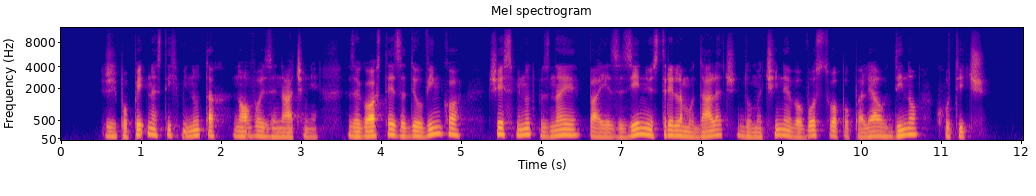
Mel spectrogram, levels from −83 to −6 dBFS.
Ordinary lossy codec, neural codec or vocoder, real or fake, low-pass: none; codec, 24 kHz, 0.9 kbps, DualCodec; fake; none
